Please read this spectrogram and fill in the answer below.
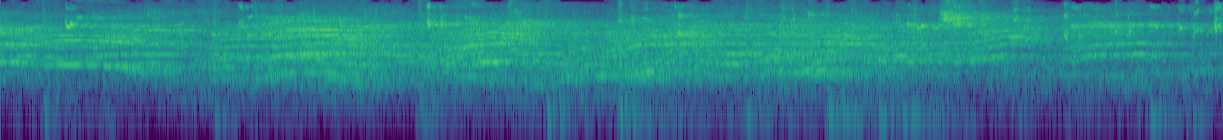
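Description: Game sounds on a hardwood basketball court: a ball being dribbled, with many short sneaker squeaks as players cut and change direction, in a large, empty arena.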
